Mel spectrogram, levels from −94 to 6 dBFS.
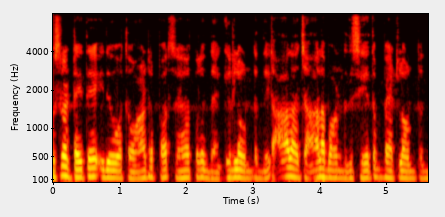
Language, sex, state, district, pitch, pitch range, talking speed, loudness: Telugu, male, Andhra Pradesh, Srikakulam, 135 Hz, 125-140 Hz, 130 wpm, -27 LUFS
